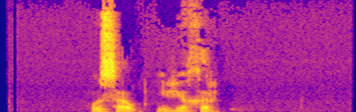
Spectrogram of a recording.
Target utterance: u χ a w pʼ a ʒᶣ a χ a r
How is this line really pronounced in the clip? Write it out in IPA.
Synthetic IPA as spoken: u s a w pʼ i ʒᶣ a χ ə r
